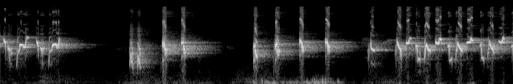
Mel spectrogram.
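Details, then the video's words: Sooty-headed bulbul in lively song: a squeaky chatter, separate sharp chips with a faint low rustle, then a rising, rapid jumble of bright notes in 'ropel' style. "trucukan gacor UPLIK NEMBAK ROPEL TAJAM"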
